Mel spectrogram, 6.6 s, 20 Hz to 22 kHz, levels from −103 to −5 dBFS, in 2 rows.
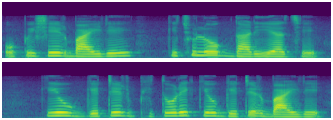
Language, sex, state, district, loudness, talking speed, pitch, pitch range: Bengali, male, West Bengal, Cooch Behar, -20 LUFS, 110 wpm, 180 Hz, 155-215 Hz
